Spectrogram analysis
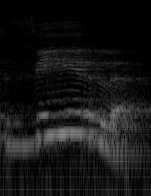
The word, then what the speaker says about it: Veerle: my name is is the pronunciation is ver so it's not ver or it's V it's typical Flemish typical Flemish name and very common here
